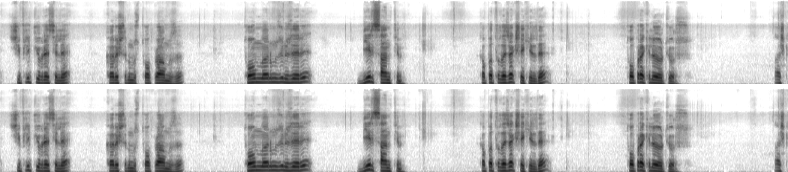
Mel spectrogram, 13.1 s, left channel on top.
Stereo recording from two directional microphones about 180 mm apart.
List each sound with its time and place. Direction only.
0.1 s a man's voice: 5° right (ahead or behind)
7.0 s a sound: 20° right (ahead or behind)
7.9 s a man's voice: 5° right (ahead or behind)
